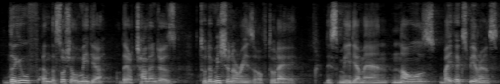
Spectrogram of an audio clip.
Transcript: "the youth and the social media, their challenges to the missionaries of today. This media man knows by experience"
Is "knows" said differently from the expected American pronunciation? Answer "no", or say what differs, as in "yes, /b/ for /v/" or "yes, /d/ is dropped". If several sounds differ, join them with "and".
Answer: no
